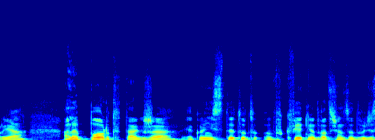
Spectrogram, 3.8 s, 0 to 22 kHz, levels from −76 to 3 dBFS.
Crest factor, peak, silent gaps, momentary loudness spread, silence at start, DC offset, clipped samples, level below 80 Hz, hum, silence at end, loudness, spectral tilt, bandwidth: 20 dB; -8 dBFS; none; 9 LU; 0 s; under 0.1%; under 0.1%; -64 dBFS; none; 0 s; -28 LUFS; -7 dB/octave; 13.5 kHz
